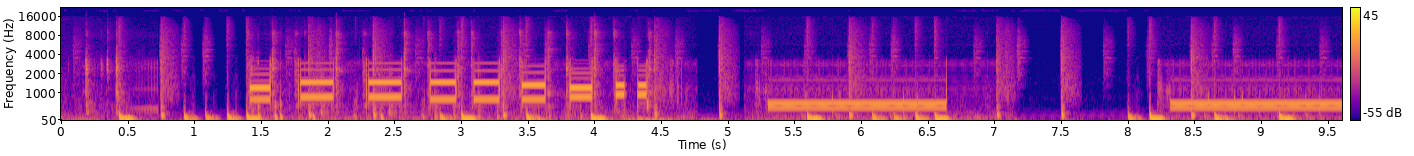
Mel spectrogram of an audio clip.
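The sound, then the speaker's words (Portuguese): A telephone number is dialed: a rapid series of short two-tone keypad beeps, each paired with a soft button click, followed by long steady ringback tones with a pause between them. “Liga pro parceiro lá, mano, pro Tani aí, ó.”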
